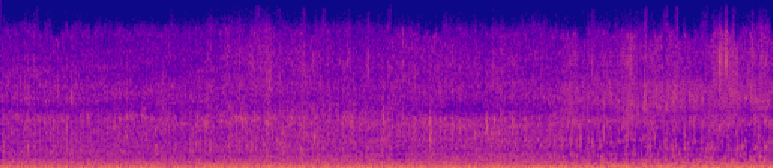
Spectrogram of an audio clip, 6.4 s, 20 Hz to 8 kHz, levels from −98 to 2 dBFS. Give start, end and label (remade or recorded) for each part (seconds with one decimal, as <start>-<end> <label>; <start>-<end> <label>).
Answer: 0.0-4.7 recorded; 4.7-6.4 remade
